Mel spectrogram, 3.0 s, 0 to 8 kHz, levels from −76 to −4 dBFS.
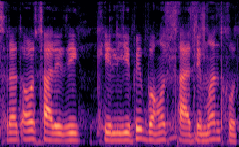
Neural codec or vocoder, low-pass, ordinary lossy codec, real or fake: codec, 16 kHz, 4.8 kbps, FACodec; none; none; fake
